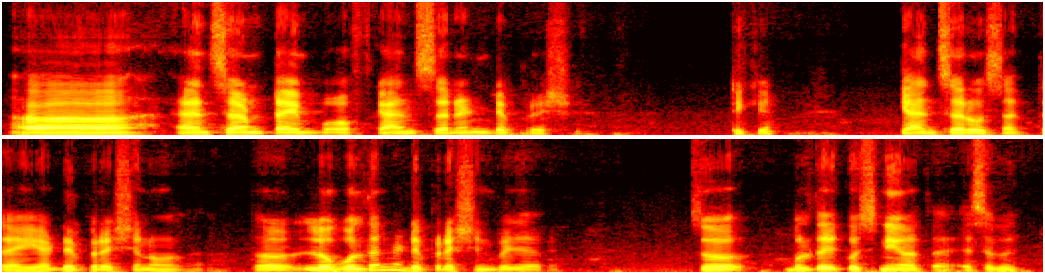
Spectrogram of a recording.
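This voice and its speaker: Man teaching genetics in a smooth dry voice. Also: mid-range voice, normal speed, a bit bright, no room sound, low-quality recording. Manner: explanatory, frequent "theek hai" check-ins. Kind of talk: casual lecture mixing Hindi and English.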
